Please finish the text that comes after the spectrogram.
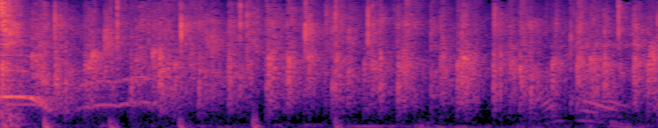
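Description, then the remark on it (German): A crowd applauds steadily, dense overlapping claps filling the whole stretch at a fairly even level, with a few scattered voices and shouts mixed into the clapping, as an audience welcomes a founding member of a band. “einen großen, den größten Applaus. Den größten ever. Applaus, den es überhaupt gibt.”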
